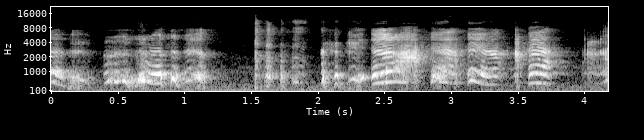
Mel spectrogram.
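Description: A baby fussing and crying in short broken bursts, mixed with laughter.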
